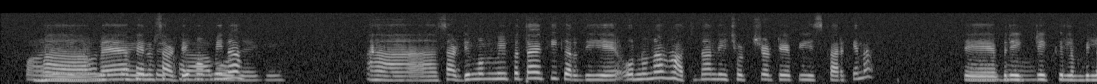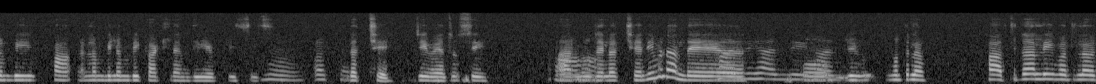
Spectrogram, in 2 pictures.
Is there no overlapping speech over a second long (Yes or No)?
No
